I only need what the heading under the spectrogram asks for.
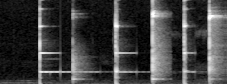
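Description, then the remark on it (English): Whiskey glasses clinking together in a toast, a quick series of about six bright, ringing strikes with short decaying tones, fairly loud, with no talking. “A click for each chin.”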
